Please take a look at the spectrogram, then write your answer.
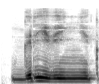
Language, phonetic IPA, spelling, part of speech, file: Russian, [ˈɡrʲivʲɪnʲ(ː)ɪk], гривенник, noun, Ru-гривенник.ogg
- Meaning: ten-copeck coin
